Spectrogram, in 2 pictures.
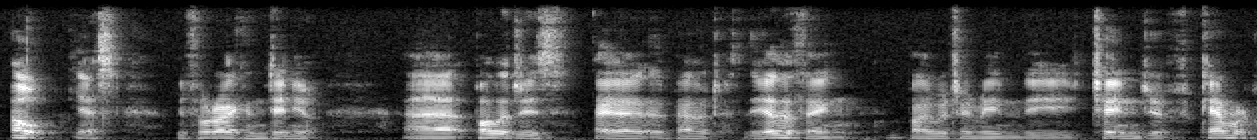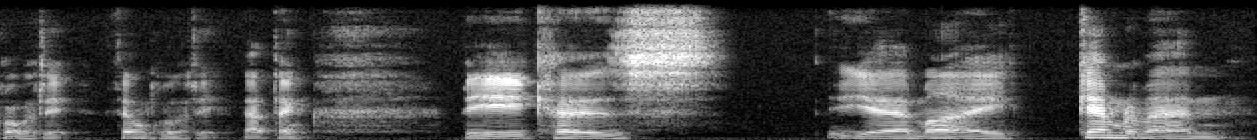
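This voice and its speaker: A man hosting a reading in a hesitant, apologetic way with dry, self-deprecating humour. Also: lowish voice. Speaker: host and audiobook reader. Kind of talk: casual rambling intro, then narrated reading of a classic novel. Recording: dull lo-fi camera audio.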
